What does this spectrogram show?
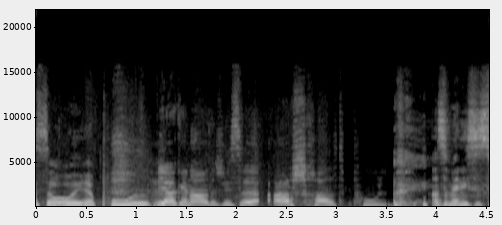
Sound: laughs

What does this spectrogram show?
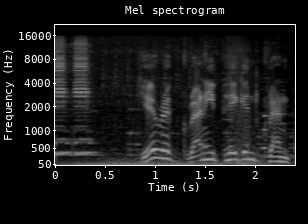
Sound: horn beeps

